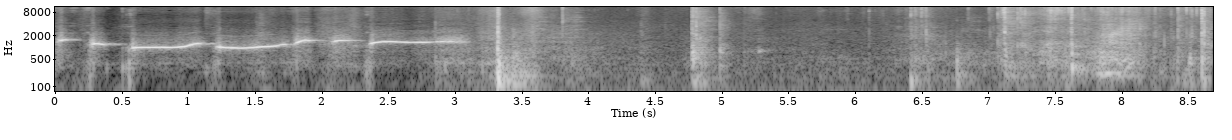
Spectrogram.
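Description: A person whistles a short tune for about three seconds, then two thumps as a cardboard box is set down. Near the end a knife scrapes and slits through the packing tape on the box.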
